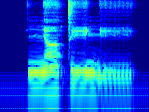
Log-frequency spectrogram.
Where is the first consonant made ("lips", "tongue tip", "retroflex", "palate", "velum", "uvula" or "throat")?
palate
